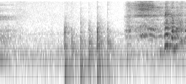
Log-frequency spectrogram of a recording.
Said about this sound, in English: And then there was a knock at the door.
